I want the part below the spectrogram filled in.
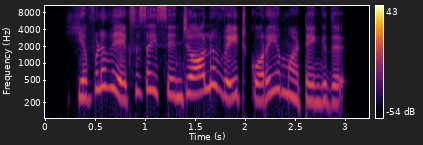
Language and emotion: Tamil, sad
